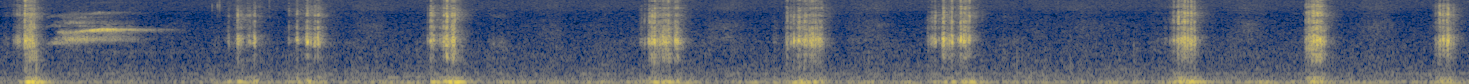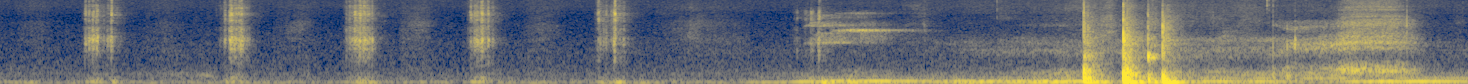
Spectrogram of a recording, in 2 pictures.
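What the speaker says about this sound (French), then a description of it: "Je soulève mon passepoil et je coupe, hop, sur la ligne du milieu." Scissors snip through the piping on a garment with a double-piped pocket, a steady series of about a dozen crisp, close, evenly spaced cuts, then a louder rustle of fabric handling near the end, no talking.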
